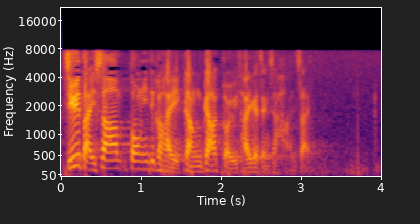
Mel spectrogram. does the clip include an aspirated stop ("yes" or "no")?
yes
